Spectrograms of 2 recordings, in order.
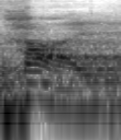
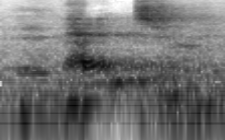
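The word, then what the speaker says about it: hej: my first lesson and the first word was high pronounced High meaning High spelled h e j hedge and I said HED to doinga and I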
